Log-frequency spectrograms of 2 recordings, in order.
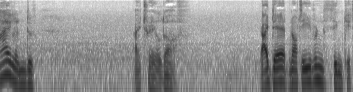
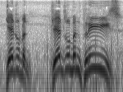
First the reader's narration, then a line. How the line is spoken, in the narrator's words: Horatio shouted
